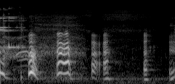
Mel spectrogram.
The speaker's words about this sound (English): That's not a sleigh bell, it's a bear bell. Of course it is. I have a deathly fear of bears, and I have a lot of hiking bear bells, so, you know, it's the next best thing.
